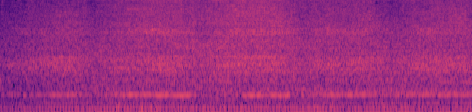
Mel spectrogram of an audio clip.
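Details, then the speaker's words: Jeep Cherokee XJ at idle: a thin, steady whine on only slight steering turns from a power steering pump fitted a month earlier. Owner found no leak, low fluid or air, so is replacing the pump. "I put it one month ago but apparently is not working fine and it's making a lot of noise"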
